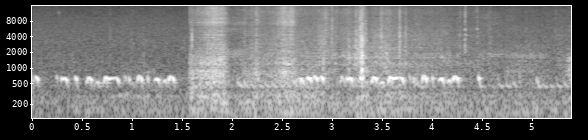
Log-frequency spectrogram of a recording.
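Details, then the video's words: Three displaying black grouse cocks at a lek in Florarna, recorded from the Filsartrusket hide at dawn, 17 April 2013; rolling bubbling coo phrases, interrupted by loud broadband rushing bursts, then the bubbling resumes. "Orrspel i Florarna"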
